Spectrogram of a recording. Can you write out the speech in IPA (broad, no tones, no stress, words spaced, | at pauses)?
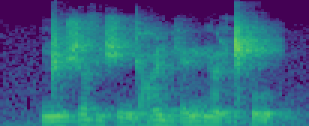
ŋ͡ǁyʃʌ ziʃeŋɡɛʕĩ bjɛ ŋɡã ǁʰõ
